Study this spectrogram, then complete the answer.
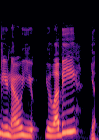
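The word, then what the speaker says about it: Juolevi: you say his name do you know you you Levy yep you Levy um to Vancouver at five Matthew could chuck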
